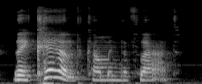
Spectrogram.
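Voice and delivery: can't stressed in British style. Explaining british negatives with an example, stress on can't. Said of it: "на него идет акцент. Вот послушайте".

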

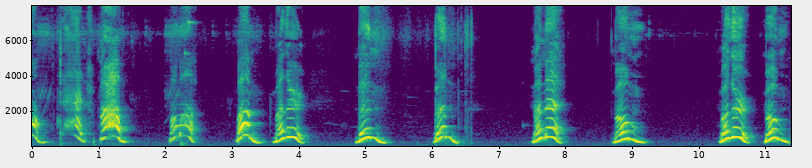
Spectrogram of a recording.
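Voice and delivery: mock high, long, drawn-out, repeated calling shouts. Retelling how the speaker called out for the parents, retelling own shouting. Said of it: "I shouted like".

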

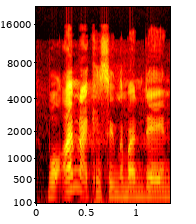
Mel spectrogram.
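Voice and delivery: plain

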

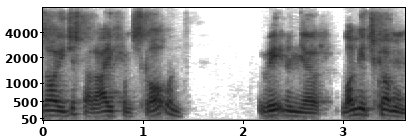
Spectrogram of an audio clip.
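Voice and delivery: plain

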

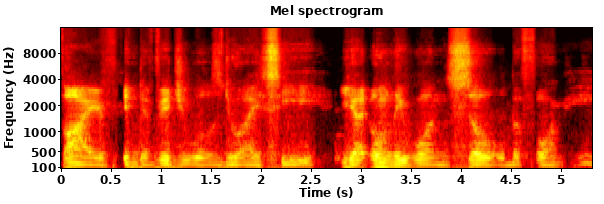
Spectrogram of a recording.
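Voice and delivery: deep, ancient dragon voice. A game master voices a creature speaking Draconic to the party: deep ancient voice. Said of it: "It says in a deep ancient voice".

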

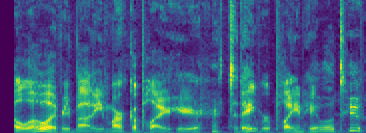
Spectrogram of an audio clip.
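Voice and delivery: loud, belted-out delivery. Showing another speaker how a YouTuber sounds: Markiplier impression. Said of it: "That's what he sounded like".

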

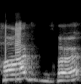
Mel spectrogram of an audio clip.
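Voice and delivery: loud guffawing scoff, laughing it out. The grasshopper answering the ant about getting the role, guffawing. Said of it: "the grasshopper guffawed".

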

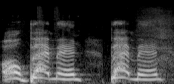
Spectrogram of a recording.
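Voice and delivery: high, loud, excited calling out.

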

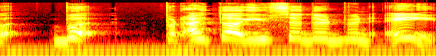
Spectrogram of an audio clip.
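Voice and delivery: spluttering. He protests her account of the eight knights: sputtering. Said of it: "Thirindel sputtered".

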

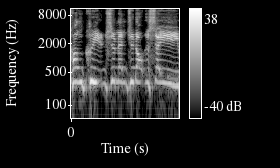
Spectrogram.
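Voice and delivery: put-on, very high, furious, angry shout. Retelling a live heckle: imitating an angry yelling heckler. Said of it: "an angry Italian guy started yelling at me".

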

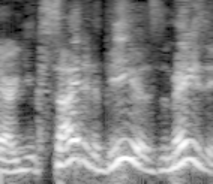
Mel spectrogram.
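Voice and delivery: bright lilt climbing at each ending. A speaker demonstrating how they now talk, with upbeat rising inflection. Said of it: "But now I go like this".

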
